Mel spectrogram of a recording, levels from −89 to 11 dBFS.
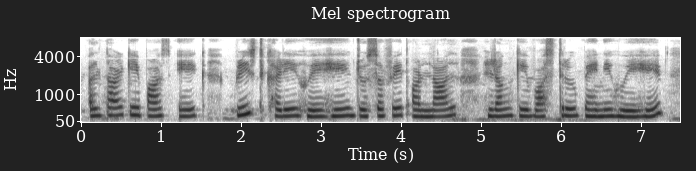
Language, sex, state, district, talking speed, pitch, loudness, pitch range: Hindi, female, Sikkim, Gangtok, 145 wpm, 240 Hz, -11 LUFS, 230-255 Hz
